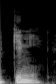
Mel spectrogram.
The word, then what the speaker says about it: gimme: 对啊，就发 give me，而且写法也变成了 g i m m e。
